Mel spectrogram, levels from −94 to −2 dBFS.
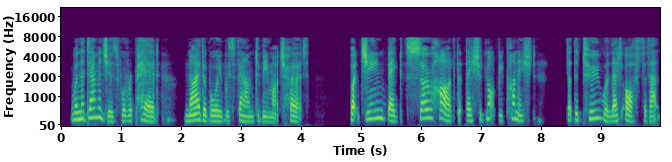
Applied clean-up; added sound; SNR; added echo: neural mask model Resemble Enhance denoiser.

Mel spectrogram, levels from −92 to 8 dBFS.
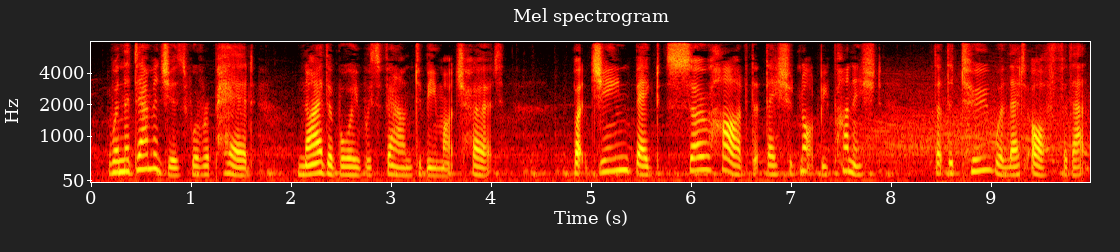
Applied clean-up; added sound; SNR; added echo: none; Crowd; 17 dB; none.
